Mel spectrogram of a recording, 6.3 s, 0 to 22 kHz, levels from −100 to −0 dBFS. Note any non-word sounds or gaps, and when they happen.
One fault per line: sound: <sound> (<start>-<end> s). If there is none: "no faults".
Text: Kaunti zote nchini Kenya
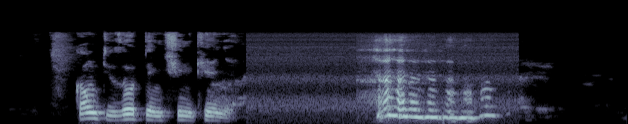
sound: laugh (3.6-5.1 s)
